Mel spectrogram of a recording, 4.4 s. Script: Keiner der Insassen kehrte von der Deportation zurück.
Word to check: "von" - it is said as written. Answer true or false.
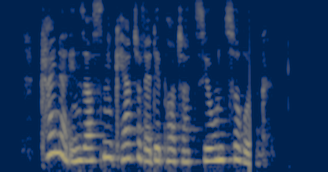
false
